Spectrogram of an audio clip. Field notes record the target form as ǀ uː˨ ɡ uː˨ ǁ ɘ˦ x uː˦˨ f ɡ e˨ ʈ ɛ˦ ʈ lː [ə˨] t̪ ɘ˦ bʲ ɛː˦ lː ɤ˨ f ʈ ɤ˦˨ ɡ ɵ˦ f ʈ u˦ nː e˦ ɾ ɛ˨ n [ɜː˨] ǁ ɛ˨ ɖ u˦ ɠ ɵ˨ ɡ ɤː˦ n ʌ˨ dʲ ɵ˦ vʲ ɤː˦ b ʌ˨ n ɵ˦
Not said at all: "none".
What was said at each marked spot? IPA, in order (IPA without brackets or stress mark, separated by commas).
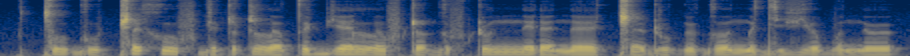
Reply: ʌ˨, ɛː˨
